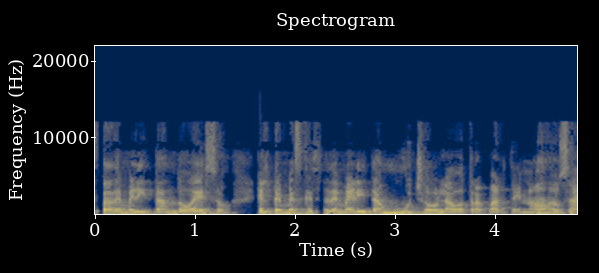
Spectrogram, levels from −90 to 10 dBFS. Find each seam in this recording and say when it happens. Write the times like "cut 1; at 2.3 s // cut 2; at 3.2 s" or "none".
none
